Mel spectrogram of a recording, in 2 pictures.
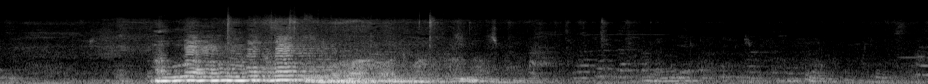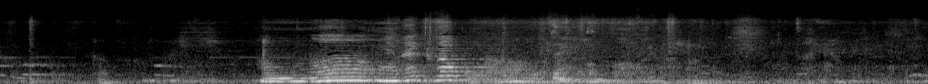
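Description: Clothing rustles as people kneel and bow on a carpet.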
